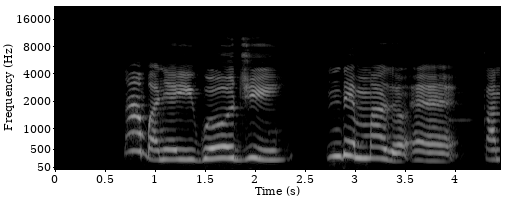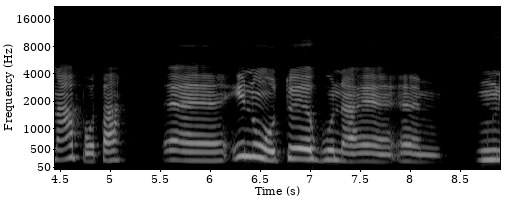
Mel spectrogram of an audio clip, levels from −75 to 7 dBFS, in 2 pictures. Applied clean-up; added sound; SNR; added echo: none; none; none; none.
